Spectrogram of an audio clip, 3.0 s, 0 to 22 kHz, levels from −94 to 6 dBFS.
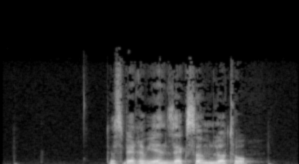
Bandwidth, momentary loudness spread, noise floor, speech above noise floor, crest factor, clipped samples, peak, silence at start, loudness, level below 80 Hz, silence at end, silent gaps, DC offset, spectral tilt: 14.5 kHz; 9 LU; -70 dBFS; 53 dB; 18 dB; under 0.1%; -2 dBFS; 1.1 s; -18 LUFS; -48 dBFS; 0.5 s; none; under 0.1%; -4.5 dB/octave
